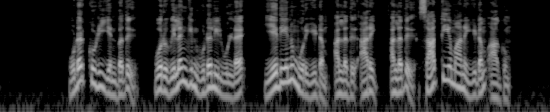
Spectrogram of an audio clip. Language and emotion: Tamil, neutral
